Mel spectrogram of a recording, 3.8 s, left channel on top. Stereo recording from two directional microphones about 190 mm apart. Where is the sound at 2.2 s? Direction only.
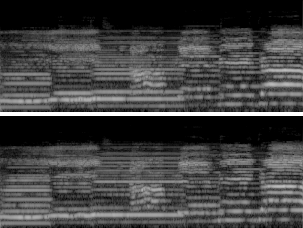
10° right (ahead or behind).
